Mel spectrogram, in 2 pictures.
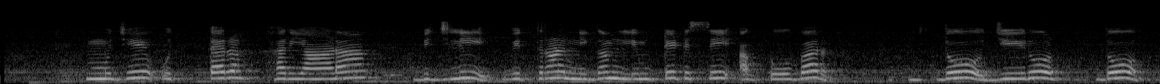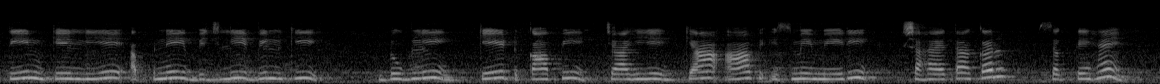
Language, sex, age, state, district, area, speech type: Hindi, female, 30-45, Uttar Pradesh, Lucknow, rural, read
